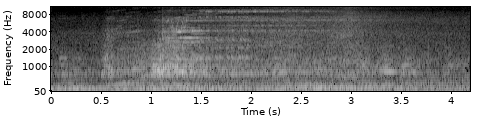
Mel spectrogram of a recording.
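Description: Coins jingle brightly in a short burst.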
